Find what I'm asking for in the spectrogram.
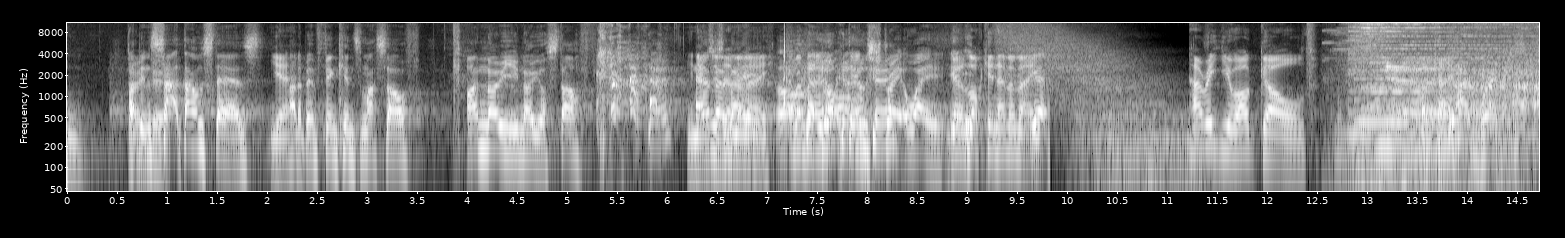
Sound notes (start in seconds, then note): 9.2 whooshing; 13.0 cheering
